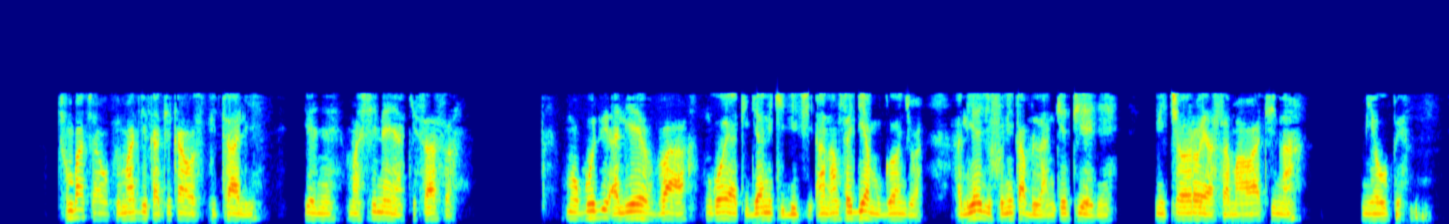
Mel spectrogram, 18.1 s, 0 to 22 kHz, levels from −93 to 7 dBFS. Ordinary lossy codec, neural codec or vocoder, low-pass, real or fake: AAC, 16 kbps; none; 7.2 kHz; real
